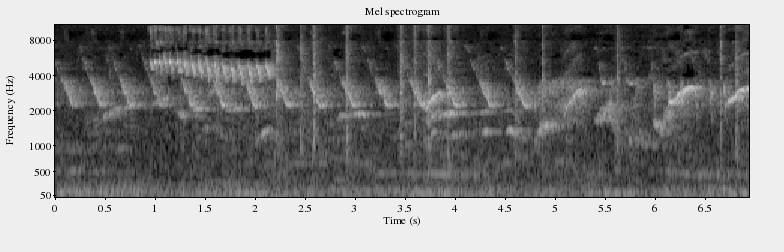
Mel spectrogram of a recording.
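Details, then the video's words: Provocation song for birds: repeated descending whistled slurs, a high buzzing trill, crisp clicking ticks, and rising chirped phrases, several birds overlapping over a soft low hum. "PANCINGAN SUPER AMPUH CUKUP HITUNGAN DETIK LANGSUNG NYAUT BIKIN EMOSI BURUNG NAIK IKUT GACOR"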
